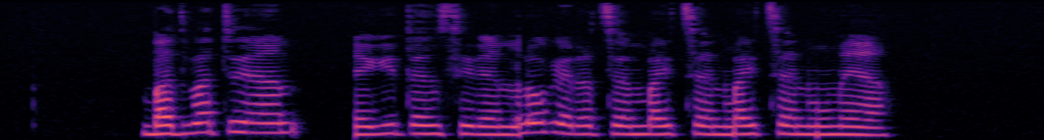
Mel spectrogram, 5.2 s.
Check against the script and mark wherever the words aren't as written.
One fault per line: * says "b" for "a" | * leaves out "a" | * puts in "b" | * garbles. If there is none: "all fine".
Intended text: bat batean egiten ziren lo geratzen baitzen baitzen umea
all fine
